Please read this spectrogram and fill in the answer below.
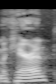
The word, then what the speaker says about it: McEachern: It's spelled Lon, yes. McEachern, but it's pronounced Lon McCarron.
